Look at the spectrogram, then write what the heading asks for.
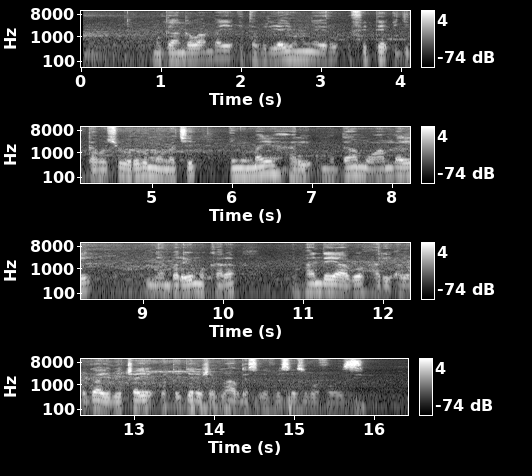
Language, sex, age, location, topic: Kinyarwanda, male, 18-24, Nyagatare, health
